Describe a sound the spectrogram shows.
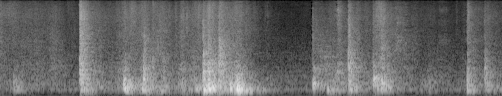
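Cardboard rustles and tears as a dog tugs at it.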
